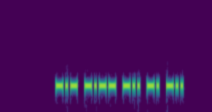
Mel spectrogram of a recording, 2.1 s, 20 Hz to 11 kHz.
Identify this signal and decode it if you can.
Morse code, heard as a keyed tone, about 46 wpm, 700 Hz. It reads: KYDND
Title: Code Groups - 5 Letters - 50wpm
